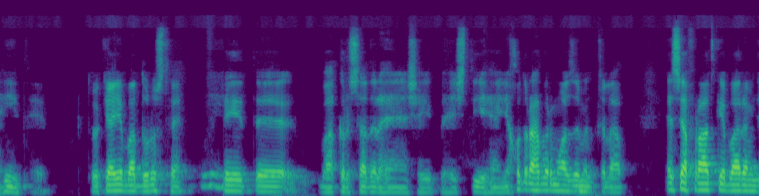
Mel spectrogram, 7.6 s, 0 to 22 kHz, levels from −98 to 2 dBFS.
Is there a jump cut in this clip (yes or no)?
yes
